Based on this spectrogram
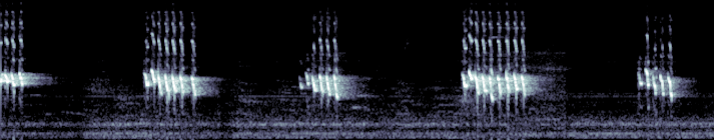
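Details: Sooty-headed bulbul singing loudly in an easy rhythm, meant as a lure to make wild bulbuls respond. Five short bubbly bursts of quick chirping notes come every two seconds, separated by quiet pauses.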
